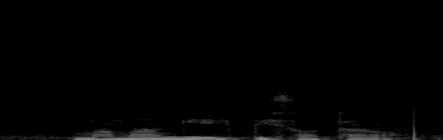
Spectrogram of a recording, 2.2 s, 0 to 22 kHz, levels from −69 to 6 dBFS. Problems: low volume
